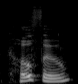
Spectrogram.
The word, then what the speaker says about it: Kofu: side so we got kofu rhymes with tofu I think he was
